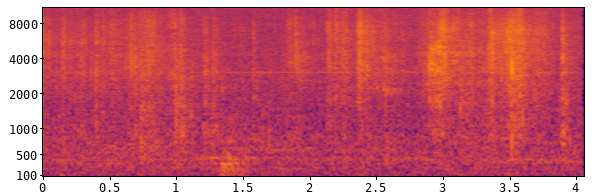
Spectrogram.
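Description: Scissors cutting coloured paper: a few short, quiet snips with the paper rustling.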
